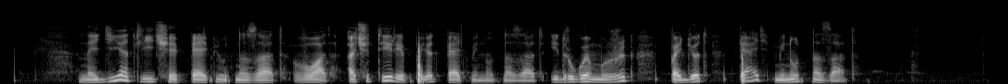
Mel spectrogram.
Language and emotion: Russian, neutral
